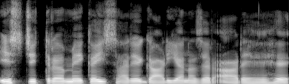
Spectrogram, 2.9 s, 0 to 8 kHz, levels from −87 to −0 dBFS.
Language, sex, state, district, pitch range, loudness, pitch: Hindi, male, Assam, Kamrup Metropolitan, 115-140 Hz, -13 LUFS, 125 Hz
